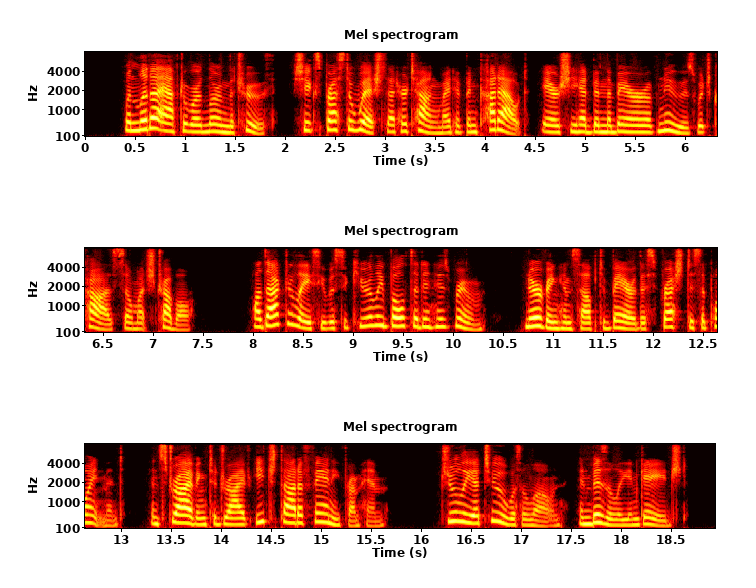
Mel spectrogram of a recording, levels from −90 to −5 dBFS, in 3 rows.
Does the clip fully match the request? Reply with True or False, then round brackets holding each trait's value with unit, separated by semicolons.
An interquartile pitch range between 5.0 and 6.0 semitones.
True (5.3 semitones)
